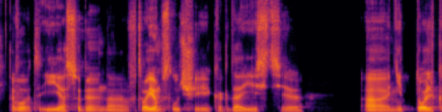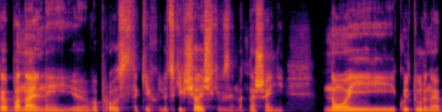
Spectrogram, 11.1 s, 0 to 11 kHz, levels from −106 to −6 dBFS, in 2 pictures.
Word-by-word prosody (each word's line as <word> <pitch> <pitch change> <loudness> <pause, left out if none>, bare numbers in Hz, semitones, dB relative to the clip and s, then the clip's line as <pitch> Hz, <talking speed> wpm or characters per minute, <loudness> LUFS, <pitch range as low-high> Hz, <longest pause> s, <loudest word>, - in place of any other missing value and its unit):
Вот, 85 -2 -4
и 90 -1 -2
особенно 85 -1 -2
в - - -11
твоем 95 0 +4
случае, 95 -8 -2
когда 80 0 -4
есть, 80 -1 -1
э, 80 0 -6 0.8
а, 80 -2 +1
не 85 +1 -6
только - - +2
банальный 80 -1 +1
вопрос 75 0 -2
таких - - -9
людских - - 0
человеческих - - +5
взаимоотношений, 85 0 0 0.5
но 95 +2 +3
и 85 -2 0
культурная 85 -2 -4
80 Hz, 115 wpm, -30 LUFS, 80-85 Hz, 0.8 s, человеческих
